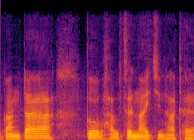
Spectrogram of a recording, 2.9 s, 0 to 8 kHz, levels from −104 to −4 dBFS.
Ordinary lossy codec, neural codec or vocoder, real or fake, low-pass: none; codec, 16 kHz, 1.1 kbps, Voila-Tokenizer; fake; 7.2 kHz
